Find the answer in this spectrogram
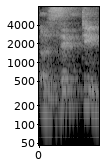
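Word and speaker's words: adjective: ठीक है जी, एडजेक्टिव, D silent रहता है तो एडजेक्टिव बोलते हैं इसे, राइट।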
